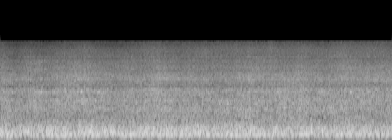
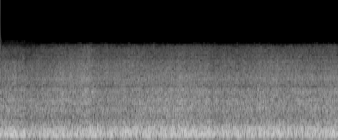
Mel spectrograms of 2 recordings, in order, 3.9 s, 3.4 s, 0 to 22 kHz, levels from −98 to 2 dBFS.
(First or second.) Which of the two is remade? first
